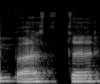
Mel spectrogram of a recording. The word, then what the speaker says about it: Pasteur: lecture number है यह Louis हम आमतौर पर पढ़ते हैं पासर जब हम उर्दू में इसकी प्रोनंसिएशन करते हैं लेकिन फ्रेंच में लुई है एस साइलेंट है और पास्ट इसके एजेक्ट प्रोनंसिएशन है तो यह किसी तरह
